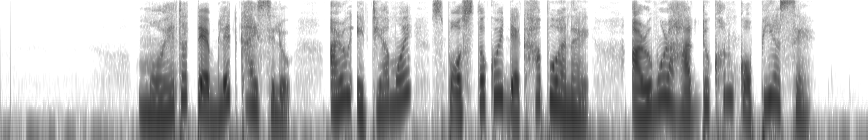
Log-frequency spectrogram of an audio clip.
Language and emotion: Assamese, fearful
